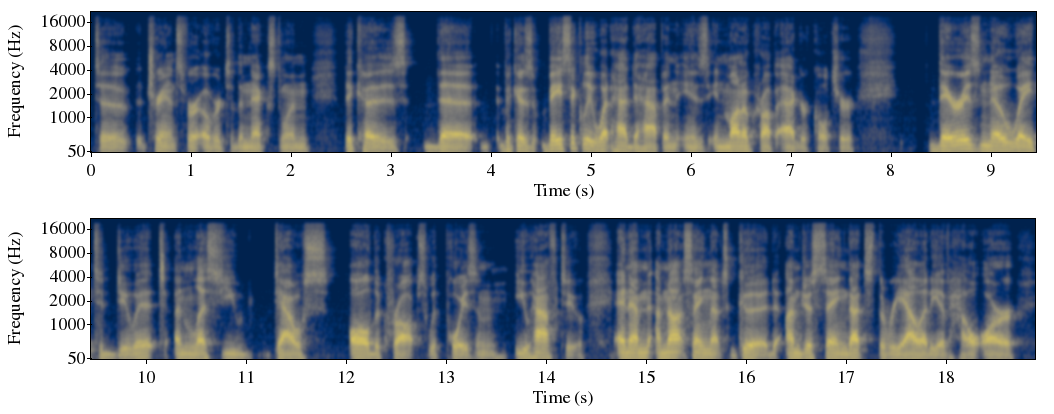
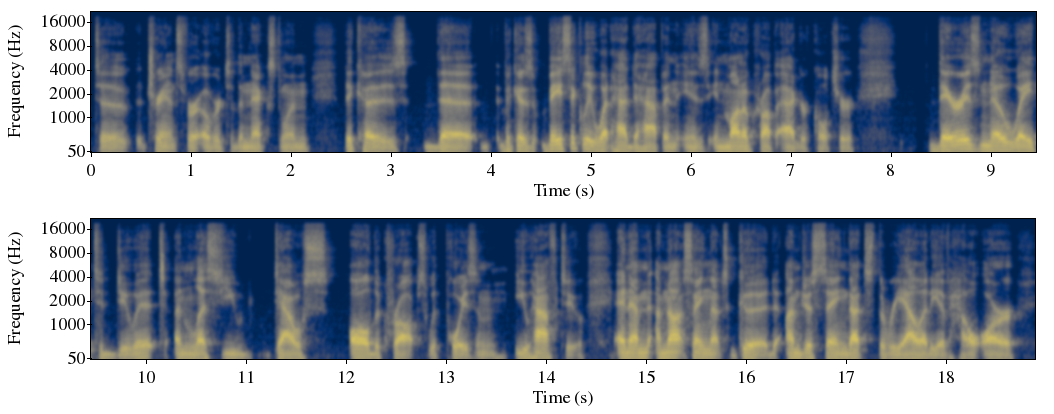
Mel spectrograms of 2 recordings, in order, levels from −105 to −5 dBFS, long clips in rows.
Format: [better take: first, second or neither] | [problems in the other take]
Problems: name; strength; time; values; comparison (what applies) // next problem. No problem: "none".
neither | none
